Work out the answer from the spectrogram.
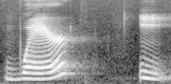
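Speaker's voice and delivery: "ware-y" split into two slow syllables; slow teaching demo of "ware-y". Shown as a demonstration. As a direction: sound out "ware-y" with a gap before the y.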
